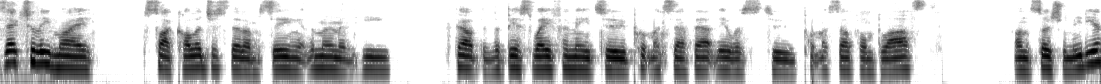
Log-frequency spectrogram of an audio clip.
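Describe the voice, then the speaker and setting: The voice has an Australian accent and a dark, mellow tone. Its intonation stays fairly even. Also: man, medium pitch for a man, moderate pace. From Australia, Gold Coast. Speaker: podcast guest on weight loss. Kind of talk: podcast interview.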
